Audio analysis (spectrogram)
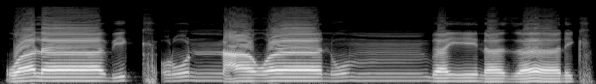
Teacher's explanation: Nah, sehingga awalnya kan nun diganti dengan mim karena dia bacaan iklab, yaitu nunnya bertemu dengan huruf ba. Awalnya awanun menjadi awanum, maka di sini mim itu dianggap mati saja sehingga bunyi awanum.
